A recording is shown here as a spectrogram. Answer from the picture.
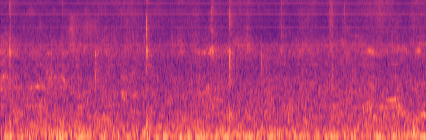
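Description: A few sharp taps of a football being kept up with the feet, over a steady low rumble and indistinct voices.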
